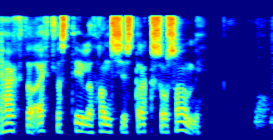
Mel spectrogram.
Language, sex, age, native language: Icelandic, male, 30-39, Icelandic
